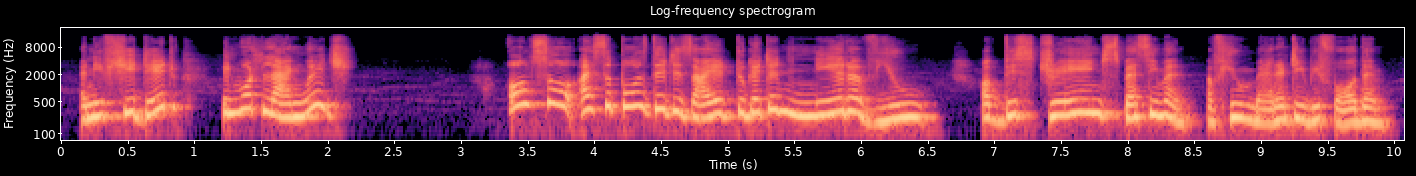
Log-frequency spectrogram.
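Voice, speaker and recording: A refined Indian lady traveller of the early 1900s, recounts her journeys as a radio monologue. Her fairly high voice rises and falls expressively, with formal, literary phrasing and an amused temper. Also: a little mellow. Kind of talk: radio play monologue, storytelling.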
